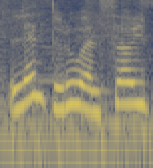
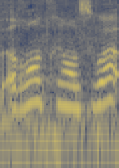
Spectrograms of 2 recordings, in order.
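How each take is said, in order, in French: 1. Le nom est prononcé à la japonaise. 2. Le nom est prononcé à la française.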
